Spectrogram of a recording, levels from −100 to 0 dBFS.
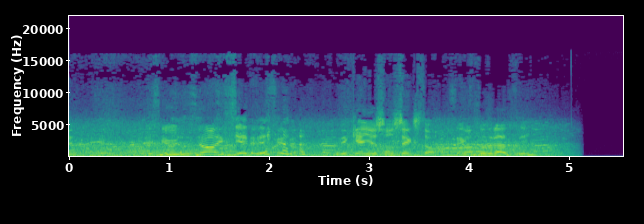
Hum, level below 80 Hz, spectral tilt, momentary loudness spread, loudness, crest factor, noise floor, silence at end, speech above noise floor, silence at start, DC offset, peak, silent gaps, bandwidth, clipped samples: none; -36 dBFS; -4.5 dB/octave; 6 LU; -17 LUFS; 14 dB; -48 dBFS; 0.45 s; 31 dB; 0 s; under 0.1%; -4 dBFS; none; 16.5 kHz; under 0.1%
